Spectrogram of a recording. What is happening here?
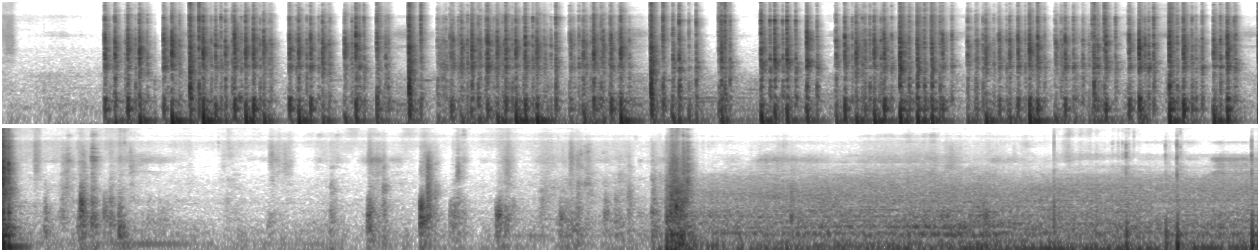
I typed on the keyboard. Then I walked to the window and opened it.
